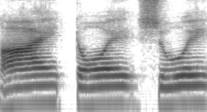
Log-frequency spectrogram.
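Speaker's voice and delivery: hai, doi, shui each held flat and high. Teaching tones, demonstrating the high tone on example words, high level tone. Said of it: "the high tones are higher up".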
